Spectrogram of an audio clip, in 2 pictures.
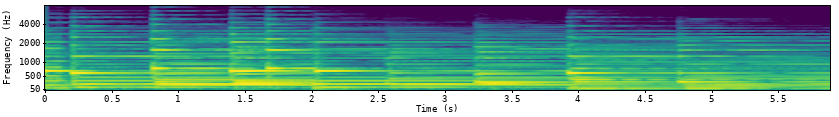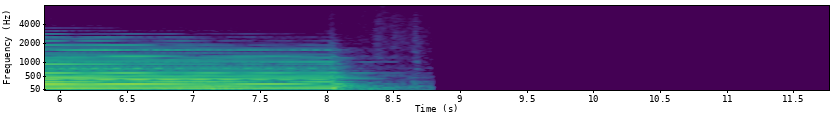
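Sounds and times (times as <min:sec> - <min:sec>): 
intermediate ballet adage music: 0:00.0 - 0:08.5.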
